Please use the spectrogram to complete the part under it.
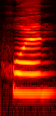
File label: "hun1", Mandarin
